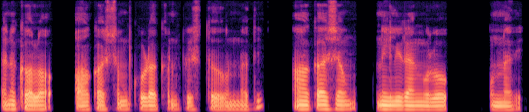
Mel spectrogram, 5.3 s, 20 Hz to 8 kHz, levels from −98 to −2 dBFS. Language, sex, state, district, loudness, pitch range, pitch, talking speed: Telugu, male, Telangana, Mahabubabad, -18 LUFS, 100-110 Hz, 105 Hz, 90 wpm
